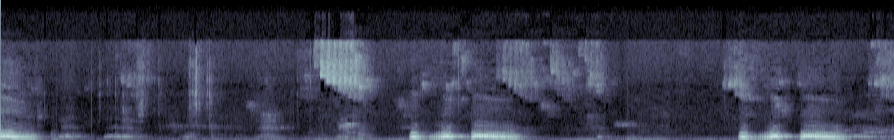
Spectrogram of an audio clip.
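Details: Breeding-mood spotted dove calling repeatedly to prompt rival doves to join in. Two loud phrases, a quick stuttering pair of notes and then a long falling coo, come several seconds apart. Soft low hum between phrases.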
